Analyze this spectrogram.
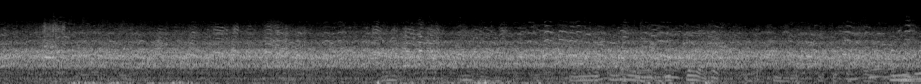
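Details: Roost departure at dawn by over 83,000 Greater white-fronted geese at Miyajima-numa, 23 April 2017, in poor weather; mostly a dense, roaring chorus, with clearer honks breaking through in the latter seconds.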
